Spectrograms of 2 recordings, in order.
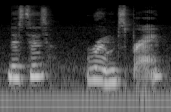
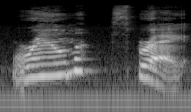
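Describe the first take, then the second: First: Softer, slow, measured telling; retold explanation. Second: "Room spray" drawn out, each word stressed; emphatic repetition. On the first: Mom explains the bottle to daughter, slow and measured. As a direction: break it to them slowly and a little softly. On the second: Retold or imitated. Mom repeats it to clueless daughter, "Room spray" slow and emphatic.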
